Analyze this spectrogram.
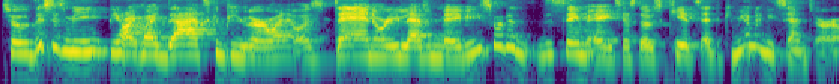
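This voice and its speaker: A woman's fairly high, lively voice in a Dutch accent at a fairly quick pace with hardly any pauses. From Netherlands. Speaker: professor. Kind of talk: lecture. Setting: recorded conference talk without live audience. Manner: fast.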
